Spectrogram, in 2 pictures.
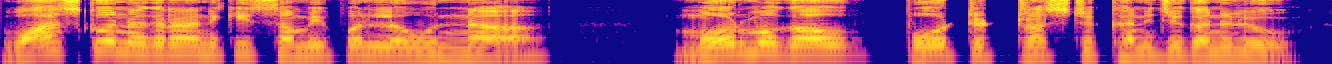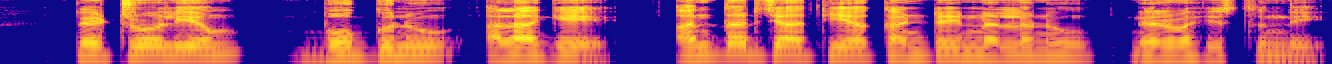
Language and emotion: Telugu, neutral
